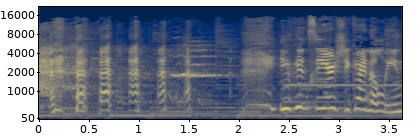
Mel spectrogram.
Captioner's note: laughing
